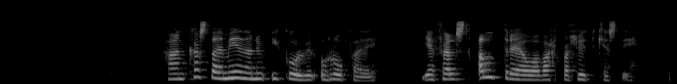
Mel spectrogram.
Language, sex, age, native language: Icelandic, female, 40-49, Icelandic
